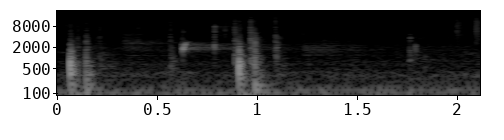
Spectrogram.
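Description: A few soft clicks and knocks: one near the start and a couple around the middle, with quiet between them.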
